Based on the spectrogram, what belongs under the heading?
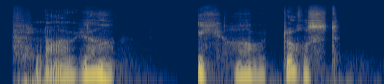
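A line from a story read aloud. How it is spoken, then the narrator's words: Whispering. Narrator (German): flüsterte Brad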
